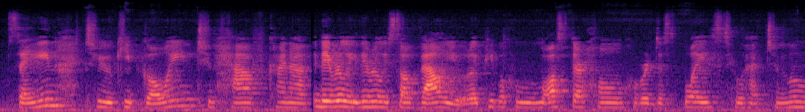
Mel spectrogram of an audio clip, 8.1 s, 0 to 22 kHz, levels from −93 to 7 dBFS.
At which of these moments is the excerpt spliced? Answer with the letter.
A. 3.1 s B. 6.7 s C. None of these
A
